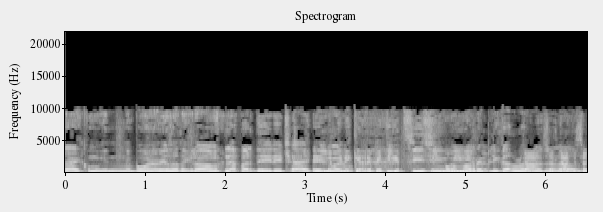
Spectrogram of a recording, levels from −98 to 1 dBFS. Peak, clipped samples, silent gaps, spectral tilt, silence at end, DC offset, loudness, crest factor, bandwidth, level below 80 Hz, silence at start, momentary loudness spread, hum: -2 dBFS; under 0.1%; none; -5 dB/octave; 0 s; under 0.1%; -14 LUFS; 12 dB; 10.5 kHz; -30 dBFS; 0 s; 3 LU; none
